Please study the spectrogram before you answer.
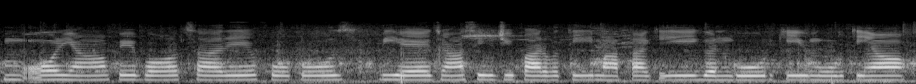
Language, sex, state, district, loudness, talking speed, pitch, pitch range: Hindi, female, Rajasthan, Bikaner, -16 LUFS, 110 wpm, 205 Hz, 200-210 Hz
